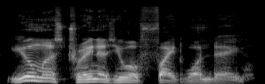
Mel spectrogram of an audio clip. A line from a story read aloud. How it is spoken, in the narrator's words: said the man gruffly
